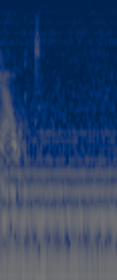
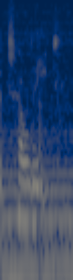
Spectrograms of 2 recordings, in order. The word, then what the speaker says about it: tallit: Now, Adam, you help me say that right, because I want to call it a tallit, but I know it's a talit, and I don't always say it right, so you help me, Adam.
